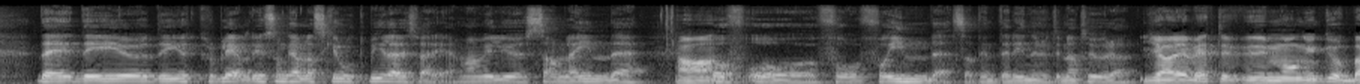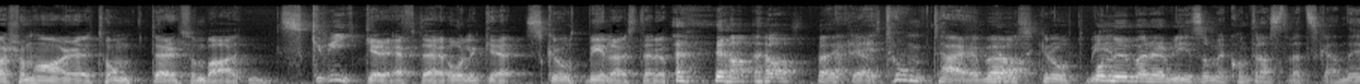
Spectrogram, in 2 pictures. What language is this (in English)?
Swedish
